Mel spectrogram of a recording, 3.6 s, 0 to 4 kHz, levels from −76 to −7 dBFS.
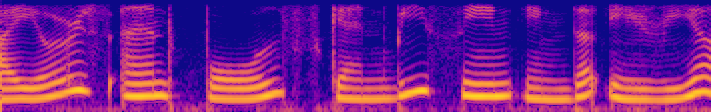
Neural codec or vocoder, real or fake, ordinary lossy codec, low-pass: codec, 16 kHz, 2 kbps, X-Codec, HuBERT features, trained on LibriSpeech; fake; none; 3.6 kHz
